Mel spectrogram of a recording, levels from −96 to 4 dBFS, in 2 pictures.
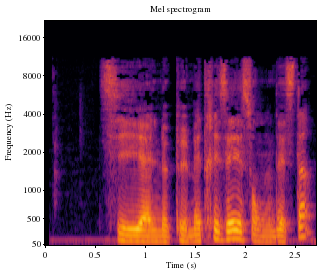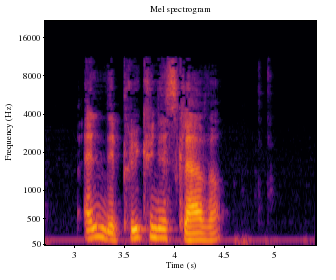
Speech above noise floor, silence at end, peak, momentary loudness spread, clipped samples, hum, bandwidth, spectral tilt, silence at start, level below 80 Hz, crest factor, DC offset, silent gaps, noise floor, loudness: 37 dB; 1 s; -2 dBFS; 10 LU; under 0.1%; none; 11.5 kHz; -5.5 dB/octave; 0.55 s; -50 dBFS; 18 dB; under 0.1%; none; -56 dBFS; -19 LUFS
